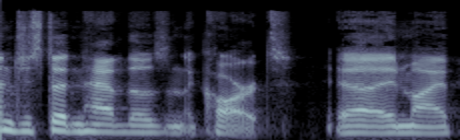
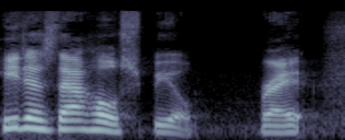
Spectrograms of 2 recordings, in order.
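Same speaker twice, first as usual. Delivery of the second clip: plain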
